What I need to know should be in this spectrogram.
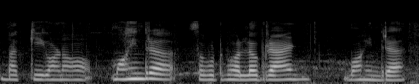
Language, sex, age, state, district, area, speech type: Odia, female, 18-30, Odisha, Jagatsinghpur, rural, spontaneous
